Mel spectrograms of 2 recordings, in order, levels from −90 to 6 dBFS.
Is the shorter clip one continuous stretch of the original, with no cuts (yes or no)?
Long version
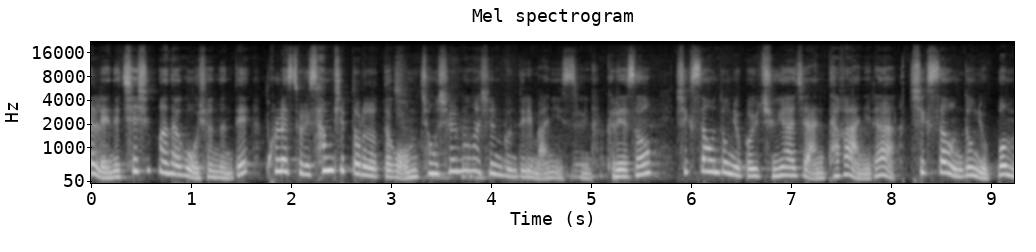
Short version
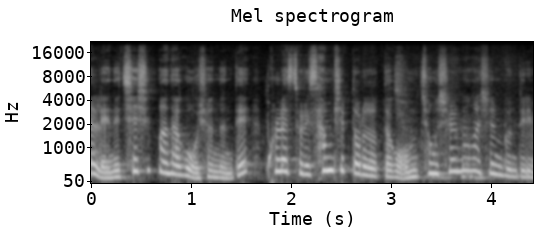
yes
